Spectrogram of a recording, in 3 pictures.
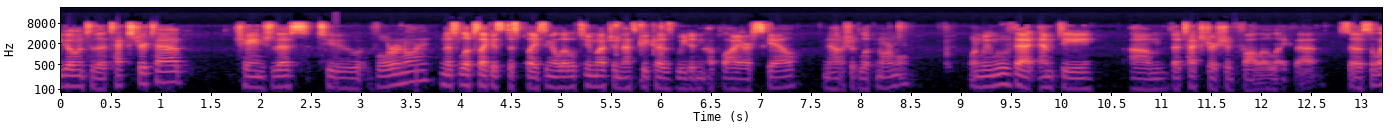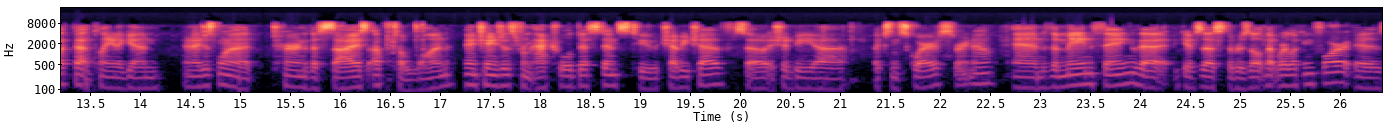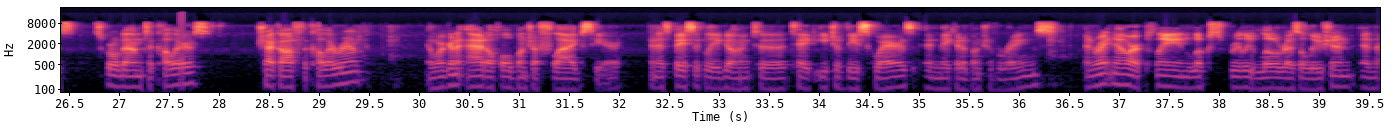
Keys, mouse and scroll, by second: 0.3-3.8 drag, 3.8 shift+middle click, 5.8 ctrl+a, 7.4-9.6 middle drag, 9.6 click, 10.2-12.7 drag, 14.3-15.9 scroll down 6, 15.9-17.2 drag, 17.2-17.7 scroll down 3, 18.0-19.7 drag, 19.7-20.6 middle drag, 20.6 scroll down 2, 20.8-21.9 scroll up 1, 21.9-23.6 scroll down 10, 23.6-24.7 drag, 24.7-25.4 scroll down 10, 26.0 scroll down 4, 28.0-28.9 drag, 28.9-29.4 drag, 29.4-29.9 scroll down 10, 32.3-33.4 scroll up 20, 36.2 scroll down 9, 36.5-38.8 shift+middle drag, 38.8-39.6 drag.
